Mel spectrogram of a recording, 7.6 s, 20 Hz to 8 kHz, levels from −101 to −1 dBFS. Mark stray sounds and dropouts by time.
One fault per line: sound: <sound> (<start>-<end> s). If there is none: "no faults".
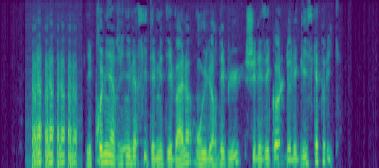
sound: laugh (0.6-1.6 s)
